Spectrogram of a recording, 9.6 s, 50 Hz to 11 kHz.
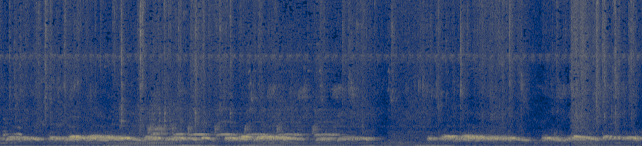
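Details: Spotted dove, 'Leopard' variety, singing vigorously in the 'kuk 6' style from Indonesia: long phrases of rolling, husky coos with brief higher notes overlapping, a pause near the middle, then more coos.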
